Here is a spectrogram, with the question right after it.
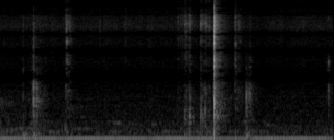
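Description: Scissors cut through thick deco mesh for a wreath, a few soft snips followed by one sharp, loud clipping crunch, close up over a steady low hum.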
